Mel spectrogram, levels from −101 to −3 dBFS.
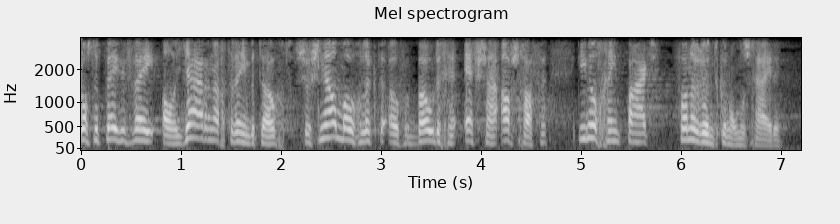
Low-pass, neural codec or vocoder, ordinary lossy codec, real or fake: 3.6 kHz; none; Opus, 64 kbps; real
